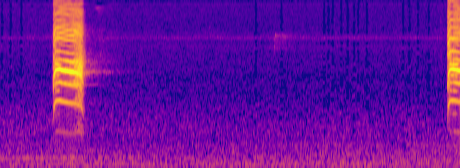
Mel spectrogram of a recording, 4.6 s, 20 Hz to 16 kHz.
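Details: Blue jay at a suet feeder, recorded August 22, 2015, while a wild turkey wanders by: two loud, grating jay squawks roughly four seconds apart, each short and buzzy, with near silence between them.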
